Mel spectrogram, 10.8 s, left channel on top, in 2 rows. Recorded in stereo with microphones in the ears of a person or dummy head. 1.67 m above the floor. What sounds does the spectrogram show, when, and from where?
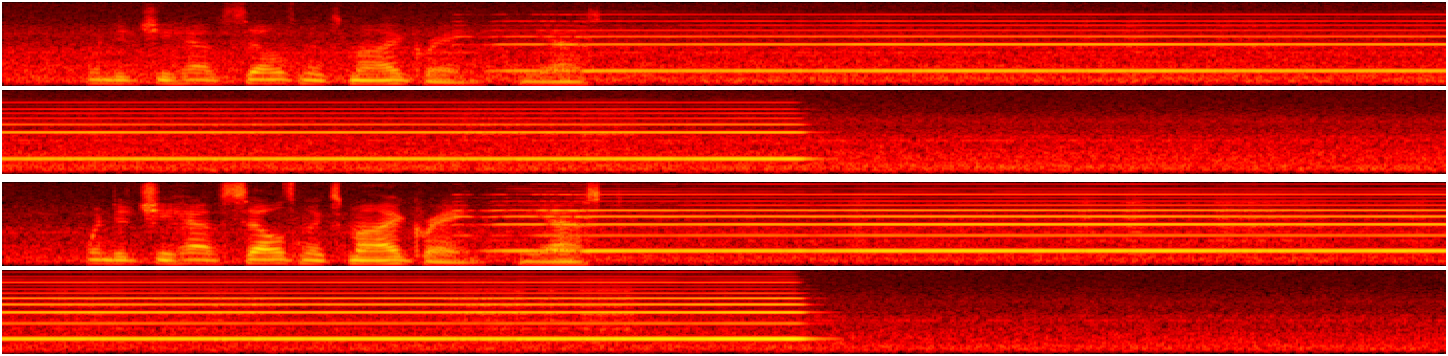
0.3 s a man speaking: 60° right (ahead or behind); by 2.3 s 85° right
1.7 s a violin: 35° right (ahead or behind)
